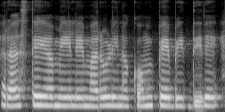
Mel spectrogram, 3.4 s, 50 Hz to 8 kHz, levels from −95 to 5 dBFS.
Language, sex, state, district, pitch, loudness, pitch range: Kannada, female, Karnataka, Bidar, 225 Hz, -14 LUFS, 220-230 Hz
